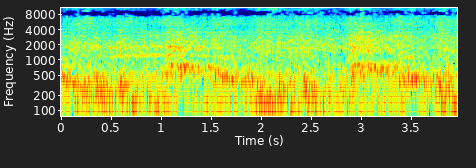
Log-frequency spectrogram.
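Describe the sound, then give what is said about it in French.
A loud rugby stadium crowd roars an ovation for La Rochelle player Oscar Jégou at a Saturday night home match. Massed cheering and shouting hold steady and dense through all four seconds. “Oscar Jégou a donc été ovationné par son public samedi soir à La Rochelle.”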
